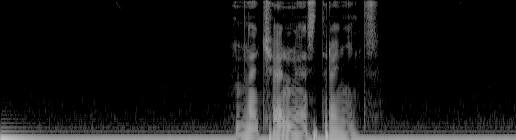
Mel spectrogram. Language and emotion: Russian, neutral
